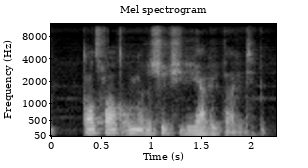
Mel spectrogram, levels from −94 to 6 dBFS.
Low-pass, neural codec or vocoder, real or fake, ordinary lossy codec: 10.8 kHz; codec, 44.1 kHz, 2.6 kbps, SNAC; fake; AAC, 64 kbps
